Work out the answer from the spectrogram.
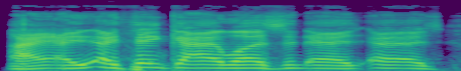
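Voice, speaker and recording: A man's voice: high-pitched, unhurried, a bit bright, smooth, no room sound, clean studio sound, soft background music. A man co-hosting with crude, wry comic banter. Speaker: co-host.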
